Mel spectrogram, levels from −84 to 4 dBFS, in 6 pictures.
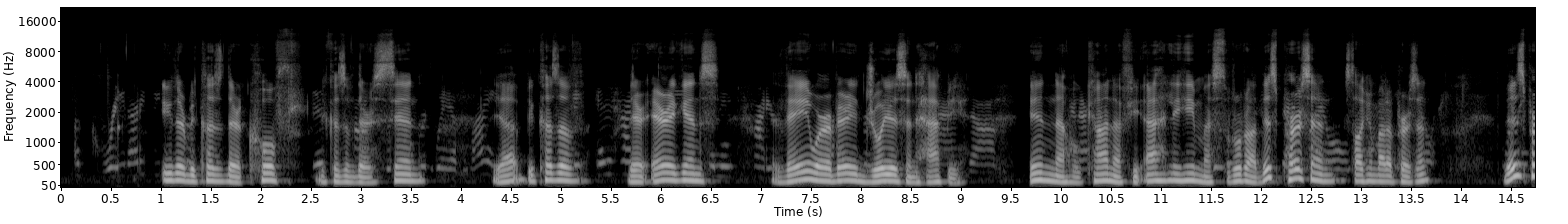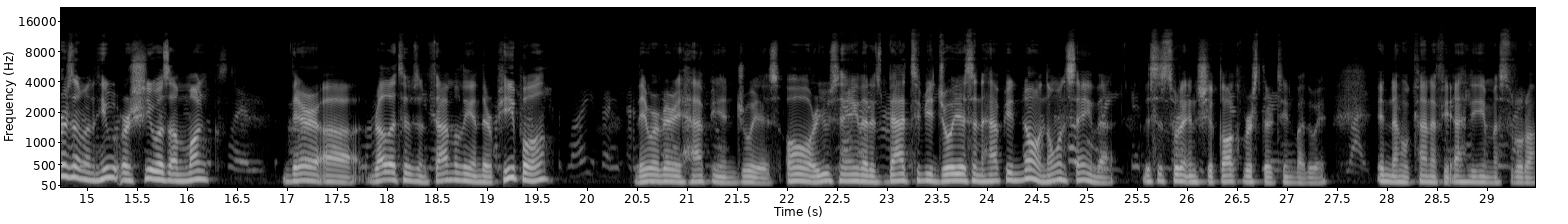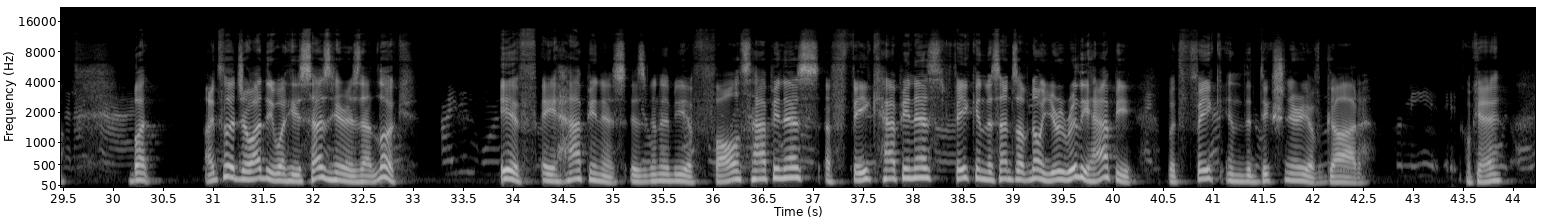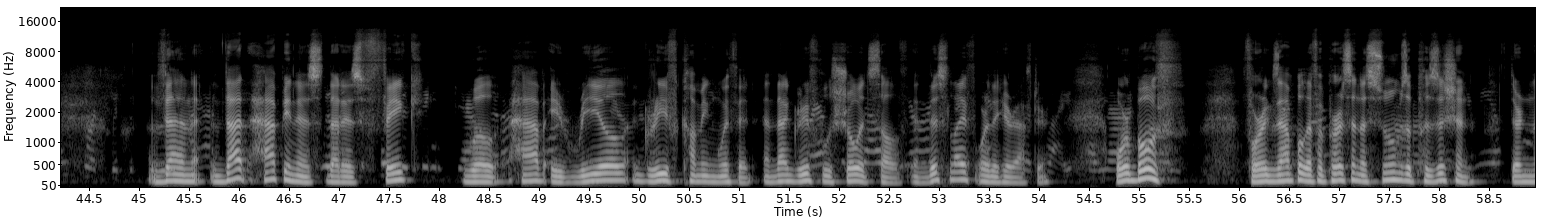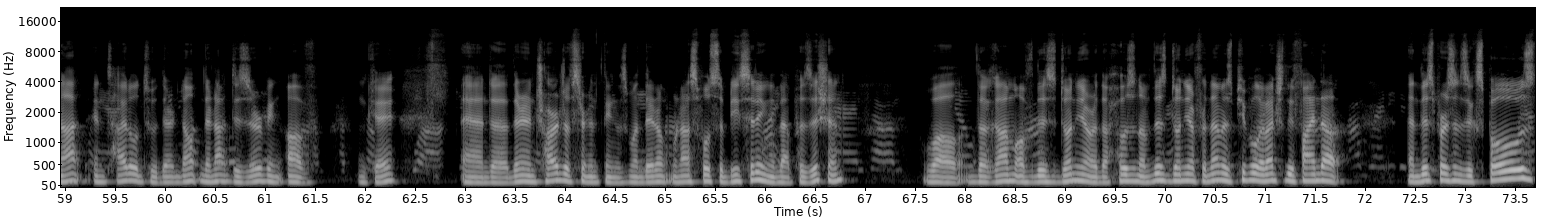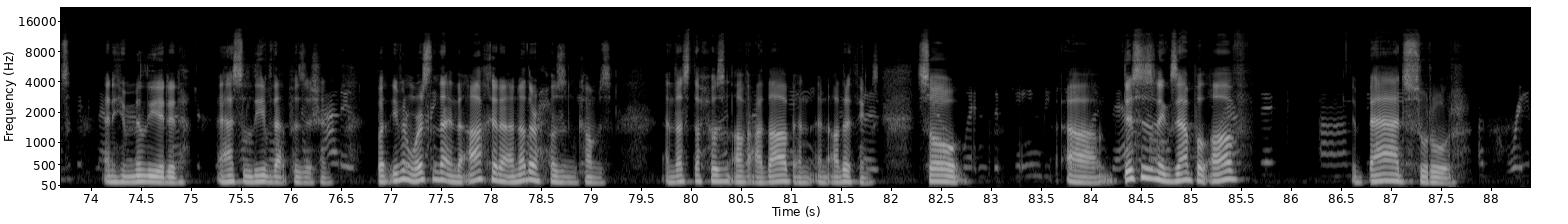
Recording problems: voice in the background; faint; throughout; 25 dB below the speech

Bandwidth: 13.5 kHz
